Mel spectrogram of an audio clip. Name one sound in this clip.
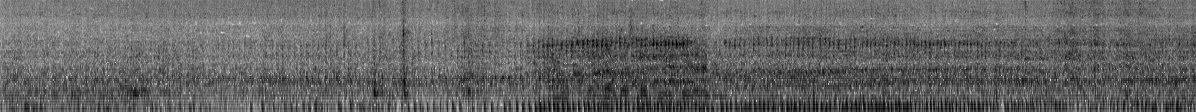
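A motorbike engine hums steadily while riding along.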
